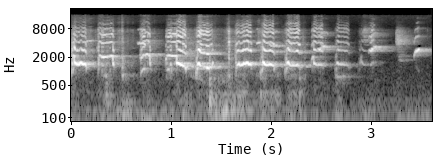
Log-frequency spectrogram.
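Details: Eleven-day-old captive budgerigar chicks in a nest box with their mother and siblings, eyes newly open and feathers growing: a fast run of squeaky, buzzy calls with rich overtones, later calls turning thinner and higher.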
